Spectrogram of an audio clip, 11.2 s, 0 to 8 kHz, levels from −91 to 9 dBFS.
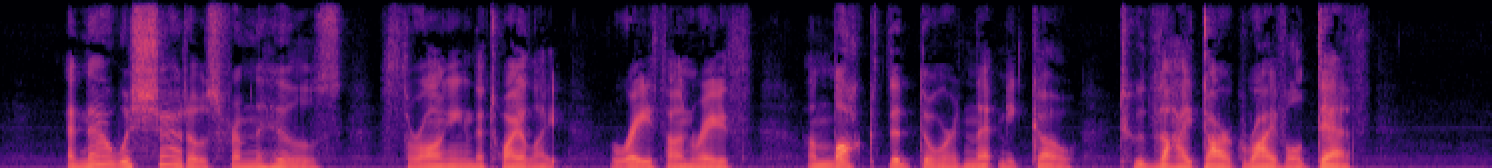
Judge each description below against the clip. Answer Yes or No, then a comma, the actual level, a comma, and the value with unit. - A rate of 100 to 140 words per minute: Yes, slow, 135 wpm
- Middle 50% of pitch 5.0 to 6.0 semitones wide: Yes, average, 5.3 semitones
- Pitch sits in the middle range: No, very low, 95 Hz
